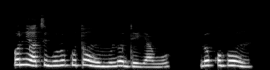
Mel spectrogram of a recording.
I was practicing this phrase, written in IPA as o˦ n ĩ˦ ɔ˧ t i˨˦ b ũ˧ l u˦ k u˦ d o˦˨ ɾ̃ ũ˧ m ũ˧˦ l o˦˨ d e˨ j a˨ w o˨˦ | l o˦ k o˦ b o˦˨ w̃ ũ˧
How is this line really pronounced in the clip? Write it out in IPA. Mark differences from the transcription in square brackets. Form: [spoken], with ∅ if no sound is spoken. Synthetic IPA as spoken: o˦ n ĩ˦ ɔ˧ t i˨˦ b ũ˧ [ɾ] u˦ k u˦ [t] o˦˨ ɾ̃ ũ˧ m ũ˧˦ l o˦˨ d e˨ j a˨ w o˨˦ | l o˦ k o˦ b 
